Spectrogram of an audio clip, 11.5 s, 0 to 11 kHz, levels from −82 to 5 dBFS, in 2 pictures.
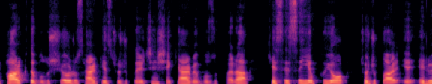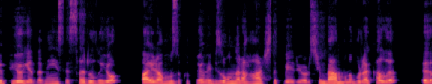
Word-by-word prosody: parkta 235 Hz, -4 st, +7 dB
buluşuyoruz, 240 Hz, +3 st, 0 dB
herkes 210 Hz, 0 st, +2 dB
çocuklar 200 Hz, 0 st, -8 dB
için 200 Hz, +1 st, -6 dB
şeker 205 Hz, 0 st, +1 dB
ve 190 Hz, -2 st, -5 dB
bozuk 175 Hz, +4 st, -14 dB
para 215 Hz, +1 st, +3 dB, 0.2 s
kesesi 230 Hz, +3 st, -1 dB
yapıyor, 240 Hz, +1 st, +3 dB, 0.2 s
çocuklar 205 Hz, -2 st, +2 dB
e -, -, -5 dB
el 200 Hz, +2 st, -3 dB
öpüyor 225 Hz, -1 st, +2 dB
ya 190 Hz, -3 st, -5 dB
da 175 Hz, -, -6 dB
neyse 195 Hz, 0 st, -10 dB
sarılıyor, 220 Hz, -, -1 dB, 0.3 s
bayramımızı 210 Hz, +8 st, +3 dB
kutluyor 265 Hz, +4 st, -7 dB
ve 260 Hz, -4 st, -5 dB
biz 225 Hz, +1 st, -6 dB
onlara 230 Hz, +1 st, -1 dB
harçlık 215 Hz, +3 st, -4 dB
veriyoruz. 175 Hz, -2 st, -6 dB
Şimdi 245 Hz, +6 st, -4 dB
ben 255 Hz, +3 st, +5 dB
bunu 290 Hz, -5 st, -7 dB
bırakalı, 250 Hz, -, 0 dB, 0.4 s
ııı, -, -, +4 dB
220 Hz, 160 wpm, -24 LUFS, 200-240 Hz, 0.4 s, parkta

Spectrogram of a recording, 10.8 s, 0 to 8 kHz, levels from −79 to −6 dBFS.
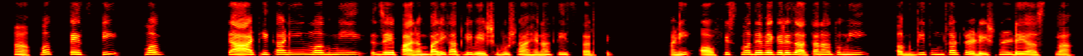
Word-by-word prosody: हां, 220 Hz, -4 st, +2 dB
मग 290 Hz, +2 st, -1 dB, 0.2 s
तेच, 290 Hz, -1 st, +3 dB, 0.2 s
की 300 Hz, +3 st, -4 dB, 0.3 s
मग 285 Hz, +2 st, +2 dB, 0.7 s
त्या 225 Hz, -2 st, +7 dB
ठिकाणी 285 Hz, +1 st, -1 dB
मग 270 Hz, -3 st, 0 dB
मी 285 Hz, +1 st, -2 dB, 0.3 s
जे 240 Hz, +1 st, +6 dB
पारंपारिक 225 Hz, +2 st, +4 dB
आपली 230 Hz, +1 st, 0 dB
वेशभूषा 215 Hz, +1 st, 0 dB
आहे 195 Hz, -1 st, +2 dB
ना, 195 Hz, +2 st, +1 dB
तीच 225 Hz, -2 st, -2 dB
करते. 170 Hz, -2 st, -6 dB, 0.6 s
आणि 195 Hz, +4 st, +2 dB
ऑफिसमध्ये 240 Hz, +7 st, +1 dB
वगैरे 265 Hz, +1 st, +3 dB
जाताना 220 Hz, 0 st, +1 dB
तुम्ही 250 Hz, +3 st, -2 dB, 0.3 s
अगदी 200 Hz, +3 st, -2 dB
तुमचा 260 Hz, 0 st, -1 dB
ट्रेडिशनल 220 Hz, +1 st, 0 dB
डे 220 Hz, 0 st, +3 dB
असला, 195 Hz, -1 st, -2 dB
235 Hz, 150 wpm, -21 LUFS, 210-265 Hz, 0.7 s, त्या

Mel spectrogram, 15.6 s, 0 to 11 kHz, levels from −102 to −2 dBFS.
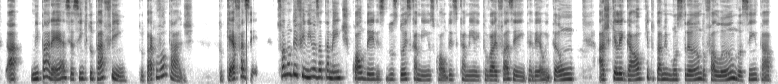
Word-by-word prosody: Ah -, -, +1 dB, 0.3 s
me 215 Hz, +2 st, +3 dB
parece 255 Hz, -2 st, +2 dB
assim 225 Hz, +3 st, +7 dB
que 220 Hz, -, -9 dB
tu 230 Hz, -, -3 dB
está 220 Hz, +1 st, 0 dB
a 275 Hz, -, -2 dB
fim, 175 Hz, -, -2 dB, 0.2 s
tu -, -, -13 dB
está -, -, -2 dB
com 275 Hz, -, -5 dB
vontade, 345 Hz, +6 st, -5 dB, 0.5 s
tu -, -, -13 dB
quer -, -, +4 dB
fazer, 320 Hz, -, +5 dB, 0.4 s
só 345 Hz, +1 st, 0 dB
não 390 Hz, 0 st, 0 dB
definiu 330 Hz, -7 st, +3 dB
exatamente 255 Hz, -3 st, +1 dB
qual 230 Hz, -, +1 dB
deles, 200 Hz, -3 st, +1 dB
dos 200 Hz, -3 st, -2 dB
2 200 Hz, +2 st, +1 dB
caminhos, 180 Hz, -4 st, -5 dB
qual 85 Hz, -, -6 dB
desse 185 Hz, -1 st, -3 dB
caminho 175 Hz, -3 st, -7 dB
aí 165 Hz, -, -10 dB
tu 180 Hz, +2 st, -13 dB
vai 175 Hz, 0 st, 0 dB
fazer 190 Hz, 0 st, 0 dB
entendeu 170 Hz, -, -5 dB
então, 195 Hz, -, -1 dB, 0.5 s
acho 190 Hz, +1 st, 0 dB
que 235 Hz, -, +2 dB
é -, -, +6 dB
legal 205 Hz, -1 st, +1 dB
que 260 Hz, -, -6 dB
tu 220 Hz, -2 st, -16 dB
tá 205 Hz, -2 st, -1 dB
me 205 Hz, -, 0 dB
mostrando, 190 Hz, +1 st, 0 dB
falando 180 Hz, +6 st, +1 dB
assim, 195 Hz, +5 st, +1 dB
tá 90 Hz, -, -7 dB
205 Hz, 175 wpm, -27 LUFS, 180-240 Hz, 0.5 s, assim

